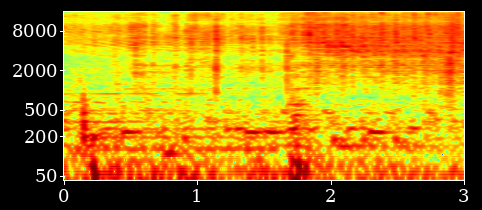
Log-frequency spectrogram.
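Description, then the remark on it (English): Food sizzles steadily in a hot cast iron skillet, a dense crackling hiss with scattered sharper pops, growing slightly louder partway through and continuing without any voices. “That cast iron skillet is exactly where you want to be. So I'm gonna, oh yeah, you hear that sizzle?”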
